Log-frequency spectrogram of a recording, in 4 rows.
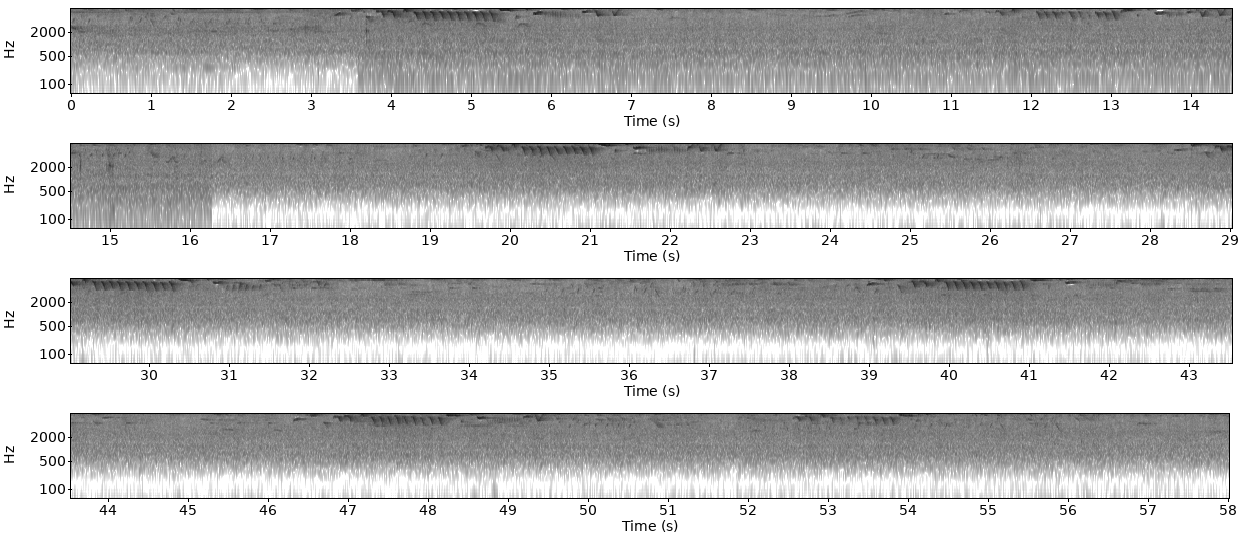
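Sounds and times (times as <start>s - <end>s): steady outdoor hiss: 0.0s - 58.0s
bird trilling and chirping: 3.6s - 16.3s.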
